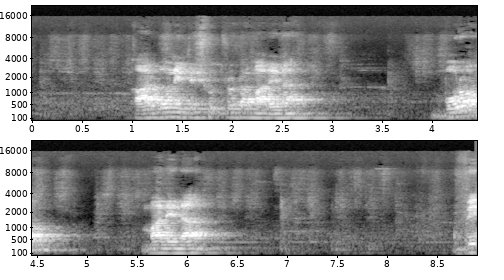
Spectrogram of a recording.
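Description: A middle-aged man speaks calmly, explaining.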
